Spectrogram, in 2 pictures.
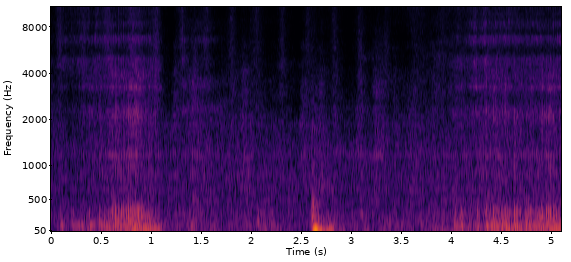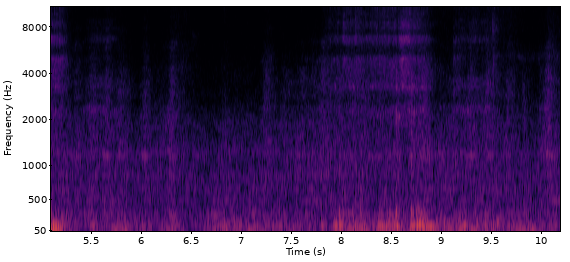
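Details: Soft, low snores coming and going with the breaths over faint room noise: snoring during sleep.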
